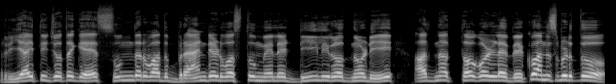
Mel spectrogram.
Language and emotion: Kannada, happy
